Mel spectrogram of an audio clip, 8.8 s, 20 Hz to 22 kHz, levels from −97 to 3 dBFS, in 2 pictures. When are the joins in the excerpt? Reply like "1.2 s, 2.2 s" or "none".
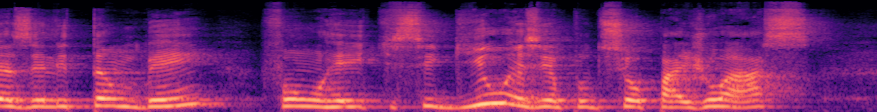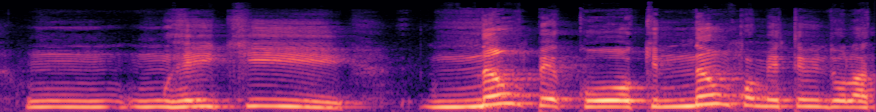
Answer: none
